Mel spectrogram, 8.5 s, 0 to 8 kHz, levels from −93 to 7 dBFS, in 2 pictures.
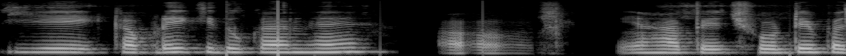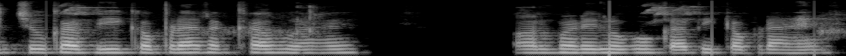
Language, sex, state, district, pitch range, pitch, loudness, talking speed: Hindi, female, Uttar Pradesh, Deoria, 185-200 Hz, 190 Hz, -26 LUFS, 165 wpm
